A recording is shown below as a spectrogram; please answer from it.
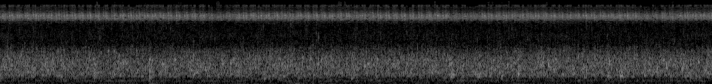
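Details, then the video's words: Grasshoppers in a forest give a steady, very high, unbroken shrill trill over the constant rushing hiss of a waterfall and water stream. "Real forest and grasshopper sound with soothing waterfall sound"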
